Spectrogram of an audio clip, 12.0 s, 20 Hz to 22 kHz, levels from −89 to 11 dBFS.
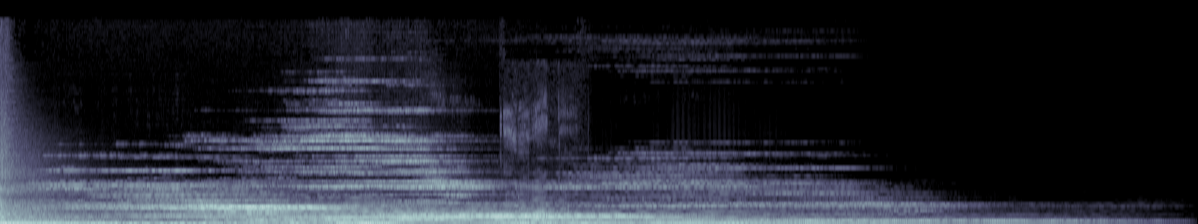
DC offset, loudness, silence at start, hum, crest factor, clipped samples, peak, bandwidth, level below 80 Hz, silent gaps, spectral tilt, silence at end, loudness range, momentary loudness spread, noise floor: under 0.1%; -17 LUFS; 0 s; none; 16 dB; under 0.1%; -2 dBFS; 15 kHz; -20 dBFS; none; -5 dB/octave; 1.2 s; 15 LU; 19 LU; -54 dBFS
